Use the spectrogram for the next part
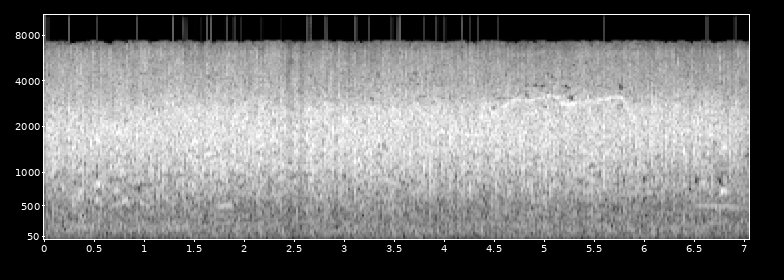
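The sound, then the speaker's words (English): Loud, sustained applause from a large studio audience fills the whole stretch, a dense steady wash of clapping without pauses or voices breaking through. “Nobody was supposed to applaud there.”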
